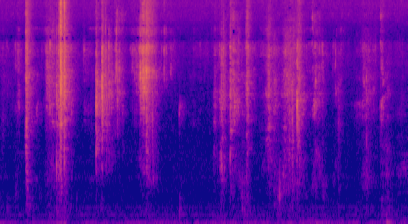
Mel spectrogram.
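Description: A person chewing crunchy fried fish and shrimp close to the microphone: an uneven run of crisp crunches, loudest about one and two seconds in.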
